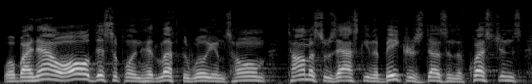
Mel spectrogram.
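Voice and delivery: usual speaking voice

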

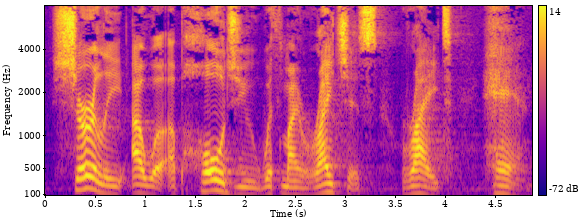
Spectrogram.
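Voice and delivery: slow, measured Bible reading; scripture reading. Acted. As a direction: read the verse slowly, with weighty pauses. Reads scripture aloud.

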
